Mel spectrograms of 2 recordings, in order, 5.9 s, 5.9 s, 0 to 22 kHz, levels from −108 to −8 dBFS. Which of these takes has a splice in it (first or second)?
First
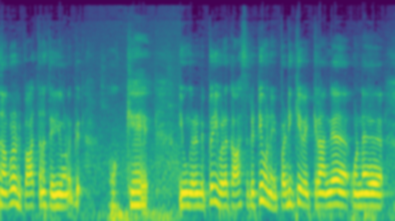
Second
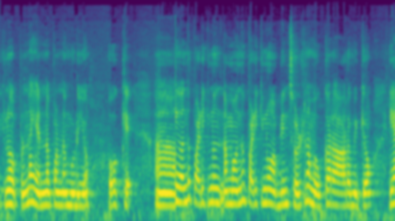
second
